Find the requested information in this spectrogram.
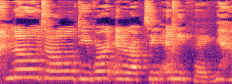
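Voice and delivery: sigh, then reassure him at the end of patience; exasperated reassurance. Acted. To Donald, the latest interrupter, exasperated.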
